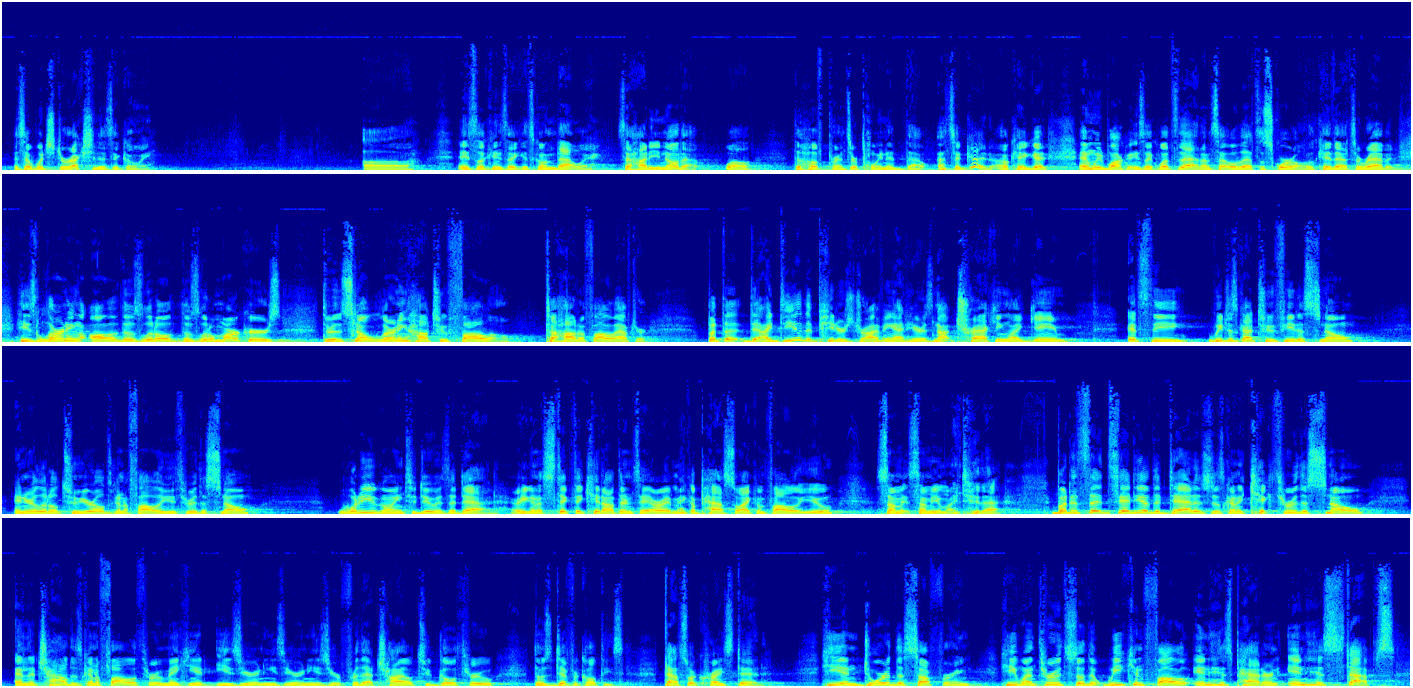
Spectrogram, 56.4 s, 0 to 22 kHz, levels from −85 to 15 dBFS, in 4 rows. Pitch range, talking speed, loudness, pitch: 155-195 Hz, 225 wpm, -21 LUFS, 175 Hz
